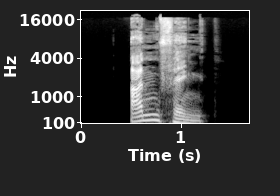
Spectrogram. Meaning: third-person singular dependent present of anfangen
- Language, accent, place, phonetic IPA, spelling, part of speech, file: German, Germany, Berlin, [ˈanˌfɛŋt], anfängt, verb, De-anfängt.ogg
